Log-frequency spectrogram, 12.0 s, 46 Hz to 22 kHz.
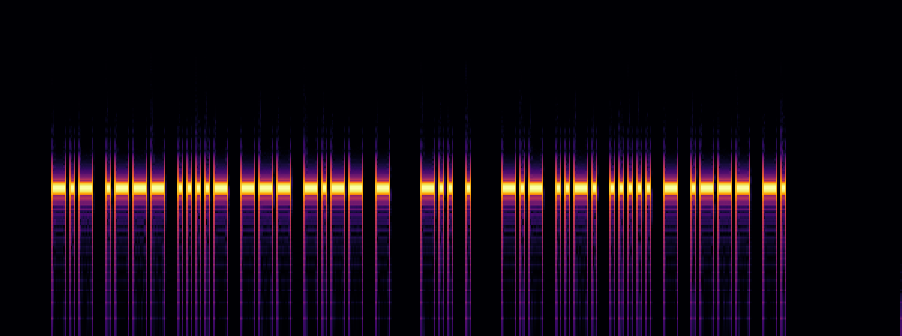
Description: Morse code, heard as a keyed tone, about 21 wpm, 700 Hz. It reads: KJ4OYT DE KF5TJN
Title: USA Callsign DE Callsign - 6 Characters - 20wpm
